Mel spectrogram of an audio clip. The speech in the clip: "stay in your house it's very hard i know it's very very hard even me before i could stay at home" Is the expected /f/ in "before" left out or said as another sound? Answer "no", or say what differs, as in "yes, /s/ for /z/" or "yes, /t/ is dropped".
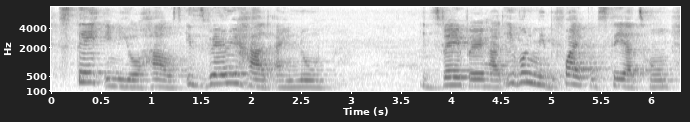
no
